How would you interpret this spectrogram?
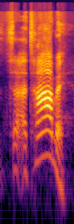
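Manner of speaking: high, loud imitation of a workmate; calling his friend. Junior calling over his workmate, high loud hail. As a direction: call out the name high and loud. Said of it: "he was like".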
